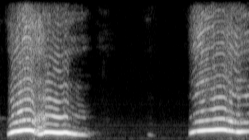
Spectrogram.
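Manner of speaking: loud, very high falling whoop. Real, not acted. Performer breaking off the chant, whooping high and loud. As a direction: let out two piercing whoops.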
